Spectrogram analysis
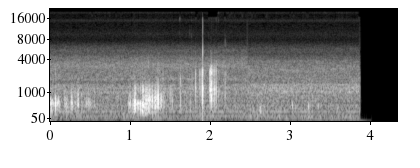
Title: My stomach is begging for food (the sound of my stomach rumbling after fasting for 30 hours)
